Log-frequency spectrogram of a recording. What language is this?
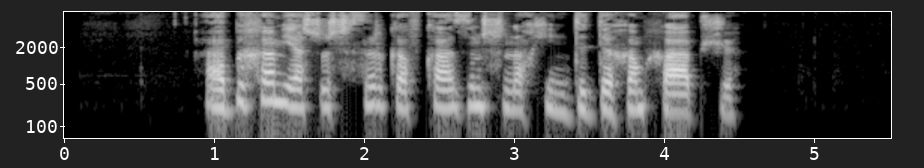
Kabardian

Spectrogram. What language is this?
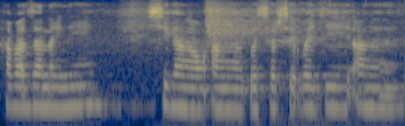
Bodo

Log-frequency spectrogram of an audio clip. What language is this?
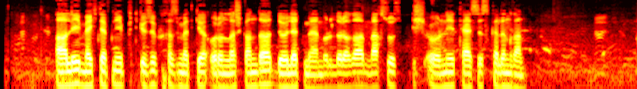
Uyghur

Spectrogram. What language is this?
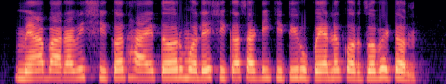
Marathi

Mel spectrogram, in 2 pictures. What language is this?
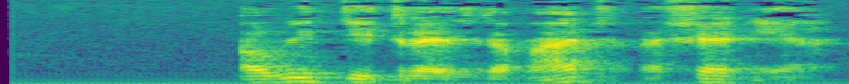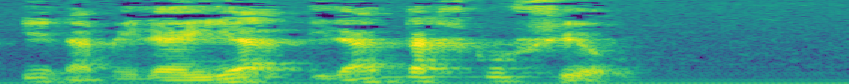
Catalan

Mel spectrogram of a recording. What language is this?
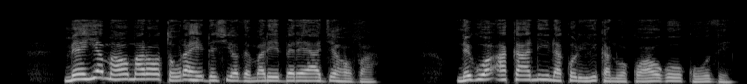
Kikuyu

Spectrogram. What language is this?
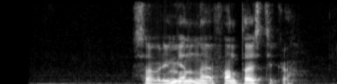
Russian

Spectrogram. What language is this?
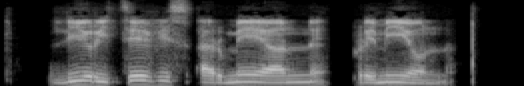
Esperanto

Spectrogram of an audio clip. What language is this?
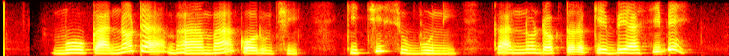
Odia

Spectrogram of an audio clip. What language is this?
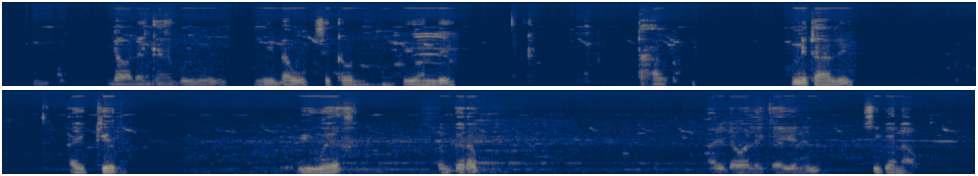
Wolof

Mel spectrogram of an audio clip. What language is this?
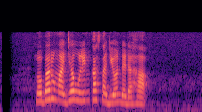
Sundanese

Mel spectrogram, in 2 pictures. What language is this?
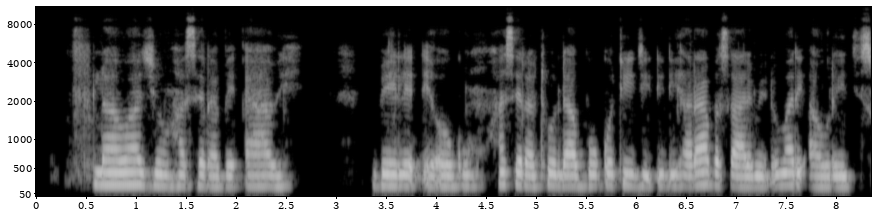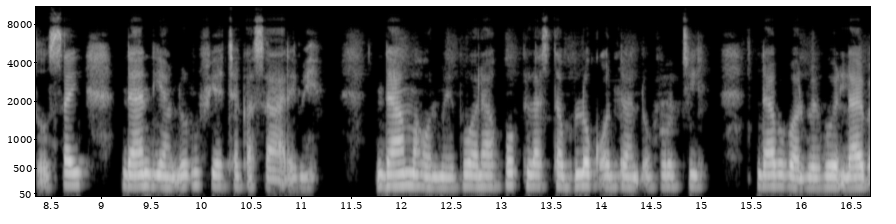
Fula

